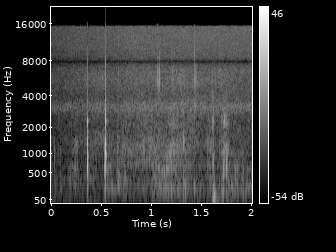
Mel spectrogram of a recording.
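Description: Center console lid of a 2012 Infiniti G37x being unlatched and opened by hand: two sharp clicks about half a second in, faint rustling, then a soft thump as the lid opens.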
